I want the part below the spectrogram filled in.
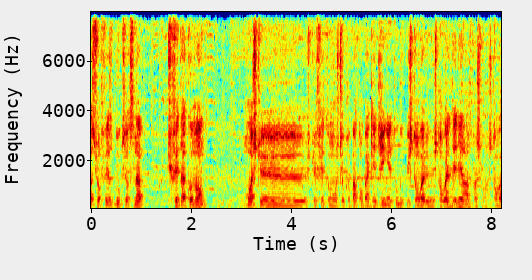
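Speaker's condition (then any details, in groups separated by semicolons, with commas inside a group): No condition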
